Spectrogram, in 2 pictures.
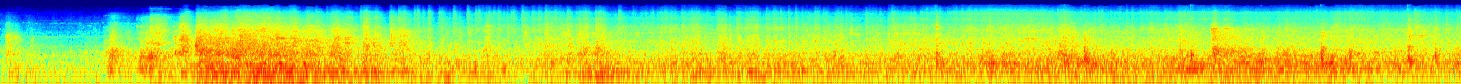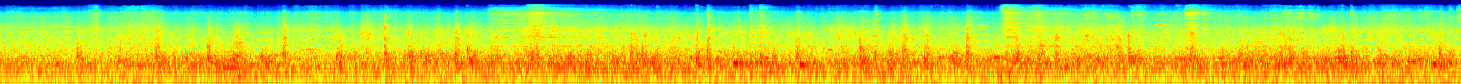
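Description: Covered hopper cars of a freight train rolling past, a steady clatter of steel wheels on the rails that grows loud about a second in, with scattered sharper clanks.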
